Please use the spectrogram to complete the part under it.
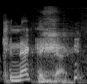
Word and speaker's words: Connecticut: It's spelled Connecticut.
